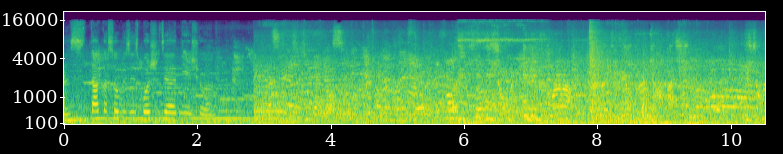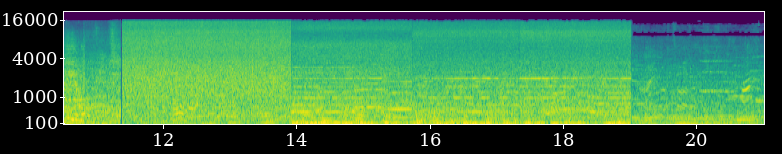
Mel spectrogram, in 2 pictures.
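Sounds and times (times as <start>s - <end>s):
music: 0.0s - 10.8s, 12.2s - 21.0s.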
